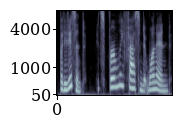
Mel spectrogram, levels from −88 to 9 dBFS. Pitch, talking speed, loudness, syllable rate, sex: 255 Hz, 210 wpm, -18 LUFS, 6.0 syllables/s, female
